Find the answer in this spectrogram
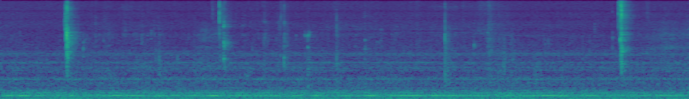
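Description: Close-miked chewing of a mouthful of fresh strawberry: wet, squishy mouth sounds with a few sharp smacking clicks scattered through, over a steady low hum.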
